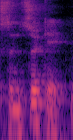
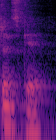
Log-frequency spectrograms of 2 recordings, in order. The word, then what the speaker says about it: Shinsuke: Like, we pronounce it in our bastardised version of English as Shinsuke. – Yeah. – But his name is actually pronounced Shinsuke.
